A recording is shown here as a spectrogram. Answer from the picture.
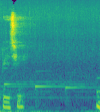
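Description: Soft background music of held tones, stepping down in pitch twice, over a steady rain sound effect. A male narrating voice ends about half a second in and starts again near the end.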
